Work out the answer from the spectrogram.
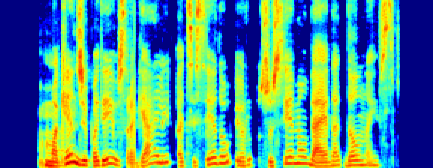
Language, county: Lithuanian, Kaunas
